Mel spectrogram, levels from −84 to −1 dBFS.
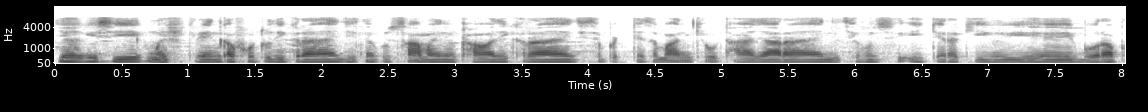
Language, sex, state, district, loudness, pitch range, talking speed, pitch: Maithili, male, Bihar, Madhepura, -33 LUFS, 115-125 Hz, 255 wpm, 120 Hz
